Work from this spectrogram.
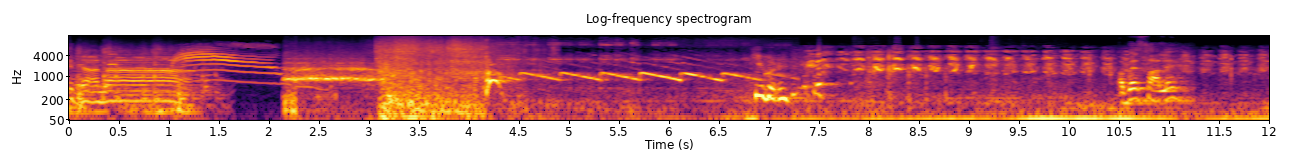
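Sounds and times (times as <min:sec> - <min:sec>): falling siren-like tone: 0:04.2 - 0:07.6.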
